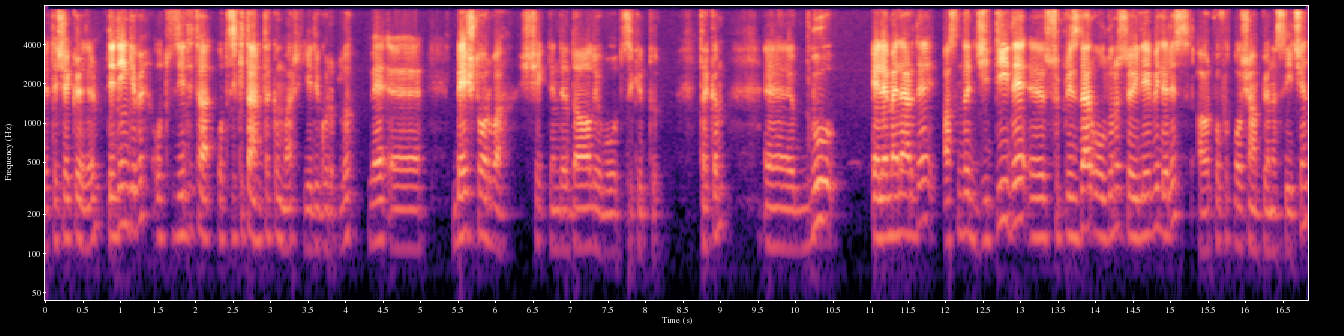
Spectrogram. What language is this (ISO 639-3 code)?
tur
